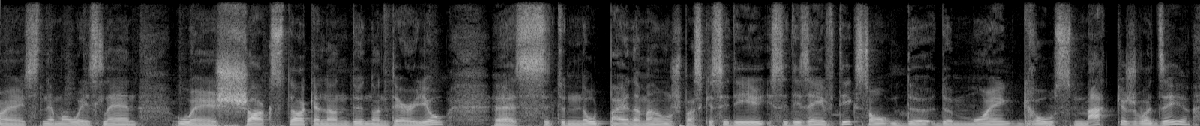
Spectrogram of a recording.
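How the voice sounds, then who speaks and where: With a Quebec accent, a man speaks at a fairly slow pace and medium pitch with fairly even intonation. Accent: Québécois French. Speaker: podcast host. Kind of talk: casual chat.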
